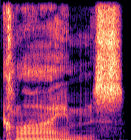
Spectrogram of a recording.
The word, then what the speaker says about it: climb: A bean is the seed of a plant that climbs. A bean is the seed of a plant that climbs. – How do you spell climb? – C-L-I-M-B. Remember, the B is silent.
